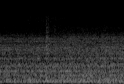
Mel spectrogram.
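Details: 1970s Sharp microwave oven, free and working, heating a cup of water for 1 minute in a garage with a heater running behind: steady even hum with soft fan rush, no surging or buzzing; cooking normally.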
